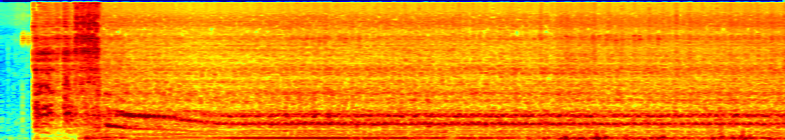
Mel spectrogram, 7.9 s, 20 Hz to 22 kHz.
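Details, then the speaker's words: Rover 45 Impression S3 with CVT after fluid change, starting and idling: steady mid-pitched hum with faint whine, traced by stethoscope to the engine not the gearbox; possibly a bearing, alternator bearing ruled out, source unclear. "my general perception is the noise from the what we thought was the gearbox it's not the gearbox there is actually a noise coming from the engine now some people could argue that that sound is a bearing because you've heard it enough times could be a bearing"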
